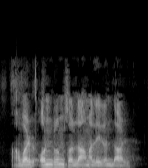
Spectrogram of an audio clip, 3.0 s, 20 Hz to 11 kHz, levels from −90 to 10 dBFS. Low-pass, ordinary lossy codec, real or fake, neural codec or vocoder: 7.2 kHz; AAC, 32 kbps; real; none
